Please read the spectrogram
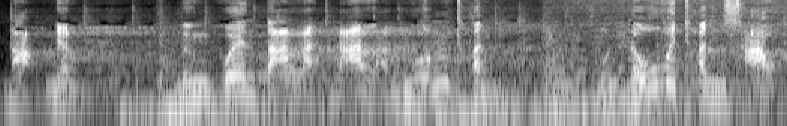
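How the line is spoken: Harsh, forceful tone. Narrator (Vietnamese): gằn giọng

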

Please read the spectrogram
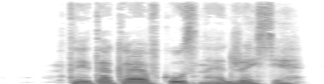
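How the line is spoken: Hoarse rasp. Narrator (Russian): хрипит он

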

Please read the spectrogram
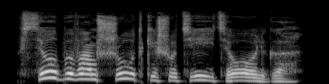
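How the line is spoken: Sighing man. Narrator (Russian): вздохнул мужчина

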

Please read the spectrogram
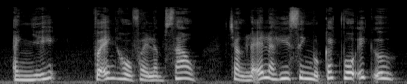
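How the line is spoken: Screamed, eyes reddened. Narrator (Vietnamese): Tang Cẩu không cảm thấy đau, ánh mắt hồng hồng gào thét

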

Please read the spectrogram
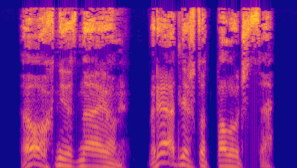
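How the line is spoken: Sighing. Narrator (Russian): вздохнул его товарищ

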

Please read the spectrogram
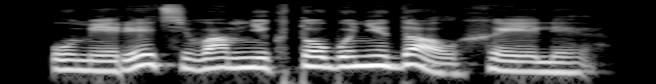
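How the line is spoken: Growl. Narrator (Russian): рыкнул Асгар

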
